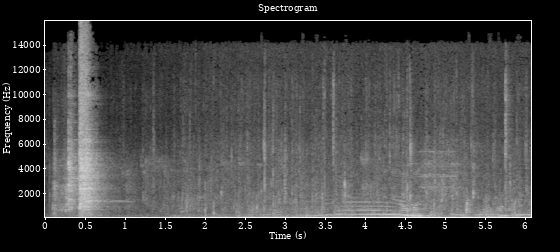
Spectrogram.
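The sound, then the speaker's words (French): A sharp metallic clank rings out at the start, then a cow gives a drawn-out, wavering moo amid shuffling barn noise as dairy cows leave the barn after milking, heading to the pasture, on a farm in Argentré-du-Plessis, Brittany, France. “Après la traite, les vaches quittent l'étable sans demander leur reste, direction le pré.”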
